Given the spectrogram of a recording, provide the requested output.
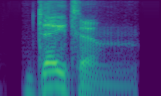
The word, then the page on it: datum: British English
